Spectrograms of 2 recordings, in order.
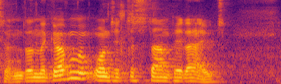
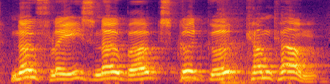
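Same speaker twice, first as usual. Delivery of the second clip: put-on Gladys in a Cockney accent; broad Cockney accent, lightly done; 6 semitones higher, 3 dB louder, slower than usual. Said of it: "in a strong Cockney accent".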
